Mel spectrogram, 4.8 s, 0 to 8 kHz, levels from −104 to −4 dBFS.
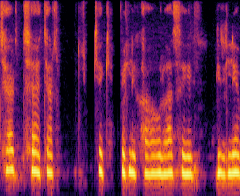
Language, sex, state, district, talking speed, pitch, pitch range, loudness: Hindi, female, Bihar, Araria, 75 wpm, 245 Hz, 235-255 Hz, -16 LUFS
